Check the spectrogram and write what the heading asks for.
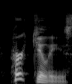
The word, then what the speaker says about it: Hercules: When we have that long S as an ending in Latin, frequently we make that ease in English, right? So, Hercules, that makes sense as a pronunciation.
